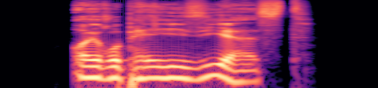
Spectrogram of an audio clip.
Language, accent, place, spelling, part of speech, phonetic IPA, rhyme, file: German, Germany, Berlin, europäisierst, verb, [ɔɪ̯ʁopɛiˈziːɐ̯st], -iːɐ̯st, De-europäisierst.ogg
- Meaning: second-person singular present of europäisieren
